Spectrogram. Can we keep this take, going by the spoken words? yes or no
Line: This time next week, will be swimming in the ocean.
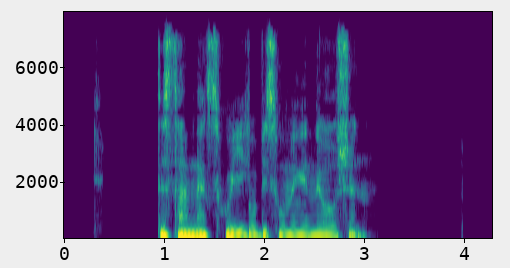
yes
